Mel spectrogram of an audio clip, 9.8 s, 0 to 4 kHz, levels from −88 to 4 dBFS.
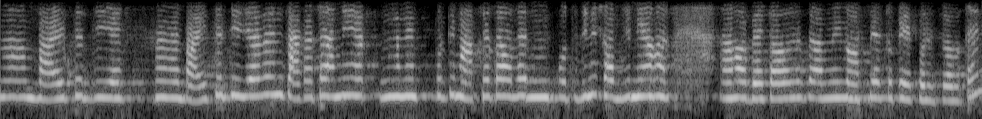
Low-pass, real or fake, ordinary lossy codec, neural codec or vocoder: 3.6 kHz; fake; Opus, 16 kbps; codec, 44.1 kHz, 2.6 kbps, SNAC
